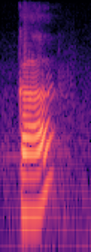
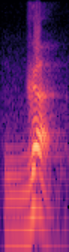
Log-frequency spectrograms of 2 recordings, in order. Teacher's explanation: Ga is a sound which has no air but vibration. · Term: voicing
